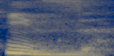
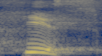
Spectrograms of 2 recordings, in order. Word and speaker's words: he's: But the most important thing about it that it is pronounced as his, not his, because his, it's a sound that the snake makes, right? Like his, right? So it's his, okay?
